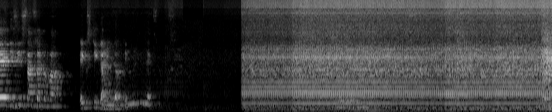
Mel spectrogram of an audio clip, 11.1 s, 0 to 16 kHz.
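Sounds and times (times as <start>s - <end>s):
loud steady buzzing: 4.8s - 11.0s.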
